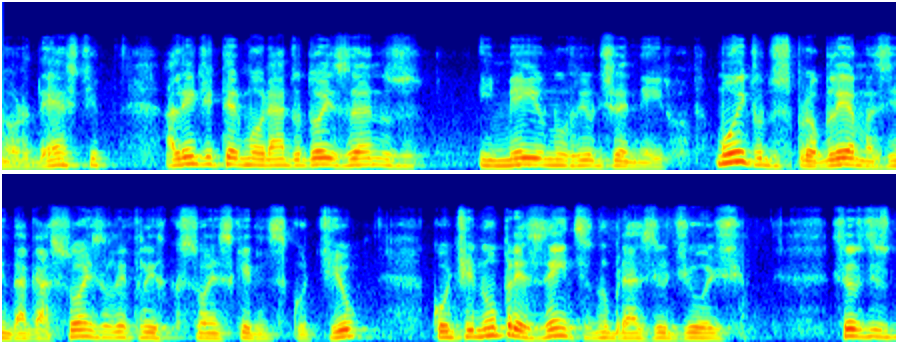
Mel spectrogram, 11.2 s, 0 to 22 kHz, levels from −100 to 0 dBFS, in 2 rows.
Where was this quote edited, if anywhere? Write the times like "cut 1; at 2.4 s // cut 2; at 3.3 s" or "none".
cut 1; at 4.3 s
